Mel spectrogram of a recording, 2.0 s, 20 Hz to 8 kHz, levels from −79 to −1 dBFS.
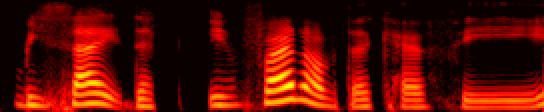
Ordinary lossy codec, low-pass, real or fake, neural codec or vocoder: none; 7.2 kHz; fake; codec, 24 kHz, 1.2 kbps, DualCodec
